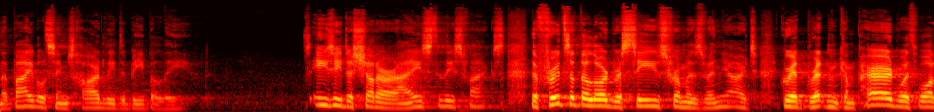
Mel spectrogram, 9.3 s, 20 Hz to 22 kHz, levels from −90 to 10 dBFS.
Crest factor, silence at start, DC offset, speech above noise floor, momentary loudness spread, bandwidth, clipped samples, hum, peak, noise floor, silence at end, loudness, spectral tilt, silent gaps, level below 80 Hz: 20 dB; 0 s; under 0.1%; 41 dB; 15 LU; 19.5 kHz; under 0.1%; none; -8 dBFS; -68 dBFS; 0 s; -27 LUFS; -3 dB/octave; none; -82 dBFS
